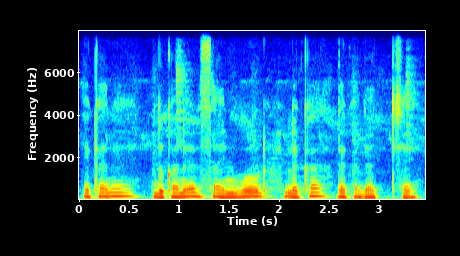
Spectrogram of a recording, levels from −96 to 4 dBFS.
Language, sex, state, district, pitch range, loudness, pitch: Bengali, male, Assam, Hailakandi, 145-175 Hz, -16 LUFS, 155 Hz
